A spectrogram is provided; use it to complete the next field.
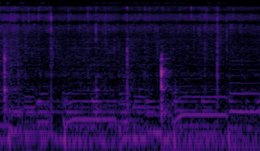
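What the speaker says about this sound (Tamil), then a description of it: "இது எல்லாத்தையும் நல்லா வதக்கிக்கலாம்." Steady sizzling and crackling of garlic and green chili frying in a hot pan, with occasional clinks of a spoon stirring.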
